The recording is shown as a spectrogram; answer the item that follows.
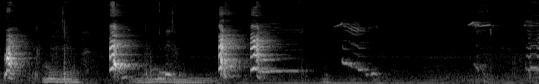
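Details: Jack Russell Terrier puppy giving sharp, high yappy barks, four in under three seconds, followed by soft squeaky whines and faint high chirps.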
